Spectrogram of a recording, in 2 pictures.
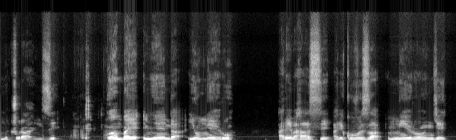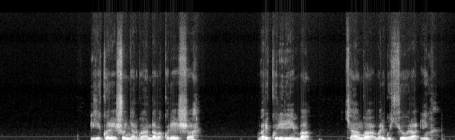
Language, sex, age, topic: Kinyarwanda, male, 18-24, government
